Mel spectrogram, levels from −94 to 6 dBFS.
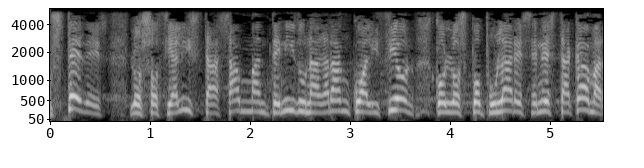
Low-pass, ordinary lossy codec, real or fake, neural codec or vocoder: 5.4 kHz; none; real; none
